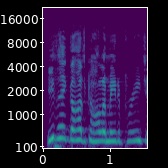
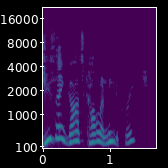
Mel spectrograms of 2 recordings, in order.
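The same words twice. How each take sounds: First: Higher, earnest asking; eager question. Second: Soft, timid asking; hushed question. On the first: Young man eagerly repeats question to preacher friend. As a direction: ask it up and out, hopeful. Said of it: "You know, I am". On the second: Young man quietly asks coworker about his calling. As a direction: ask it quietly, almost afraid. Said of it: "I told him the dream". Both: Retold or imitated.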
